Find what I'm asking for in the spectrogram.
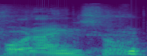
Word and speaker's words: Horizon: Pero ahora que lo pienso, ¿se pronunciará Horizon o Horizon o algo así? Mm. Horizon. – Horizon, es verdad, no lo he pronunciado bien.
